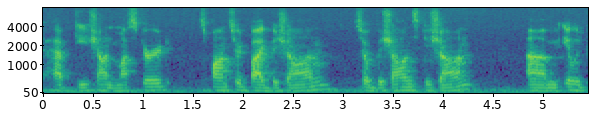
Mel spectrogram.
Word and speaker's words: Bijan: Bijan Robinson. Can you spell that?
